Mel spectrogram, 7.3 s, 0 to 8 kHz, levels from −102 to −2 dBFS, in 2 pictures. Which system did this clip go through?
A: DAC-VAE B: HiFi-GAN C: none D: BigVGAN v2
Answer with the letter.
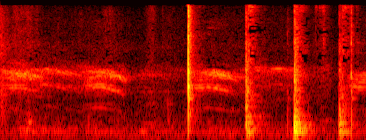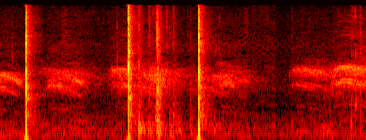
C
